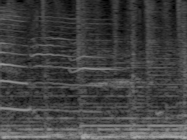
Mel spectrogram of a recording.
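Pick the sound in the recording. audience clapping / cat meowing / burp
cat meowing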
